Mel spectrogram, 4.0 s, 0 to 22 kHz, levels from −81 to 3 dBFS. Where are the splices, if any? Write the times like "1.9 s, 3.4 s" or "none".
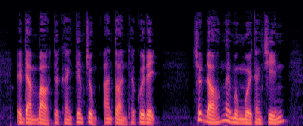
none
